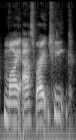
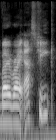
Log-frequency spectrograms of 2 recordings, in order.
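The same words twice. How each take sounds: First: "my ass right cheek" read slowly, one word at a time; wrong word order. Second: Said in the usual way. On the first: Retold or imitated. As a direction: savour the typo "my ass right cheek", slow and deliberate. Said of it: "a typo that just really amused me". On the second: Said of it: "rather than".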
